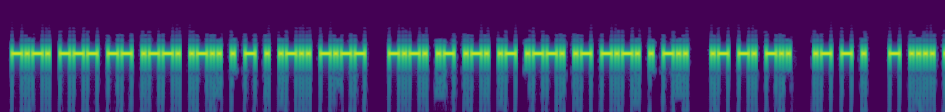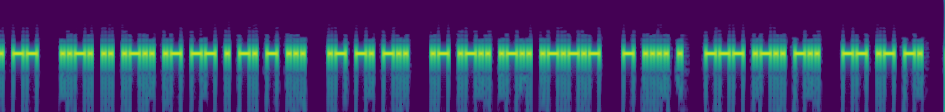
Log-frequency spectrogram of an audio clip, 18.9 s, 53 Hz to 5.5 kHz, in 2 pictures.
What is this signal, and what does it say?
Morse code, heard as a keyed tone, about 34 wpm, 600 Hz. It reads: COMPLETELY CARAPACED AND ATE THEM FILAMENTS AND ALL. THE OLD MAN
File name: the old man and the sea / the old man and the sea 1 35wpm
